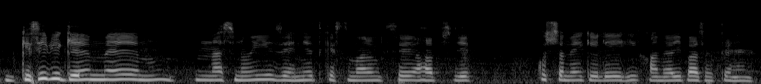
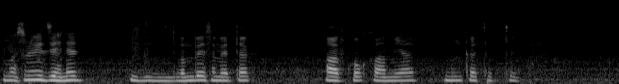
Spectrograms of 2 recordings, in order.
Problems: constant background noise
